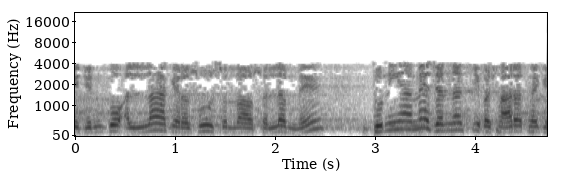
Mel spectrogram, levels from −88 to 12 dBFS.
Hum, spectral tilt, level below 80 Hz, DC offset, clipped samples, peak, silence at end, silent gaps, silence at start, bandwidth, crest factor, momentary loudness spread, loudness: none; -10 dB/octave; -64 dBFS; under 0.1%; under 0.1%; -2 dBFS; 0 s; none; 0 s; 4.4 kHz; 16 dB; 6 LU; -18 LUFS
